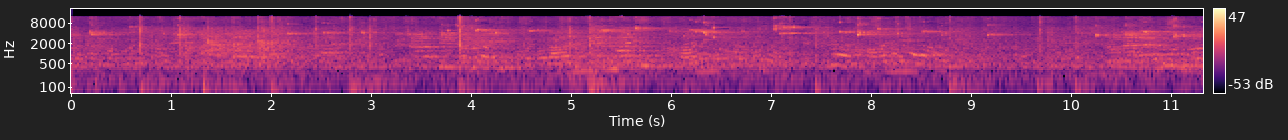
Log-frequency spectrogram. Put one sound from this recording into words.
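Young girls shout and call out to each other in a large echoing hall.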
